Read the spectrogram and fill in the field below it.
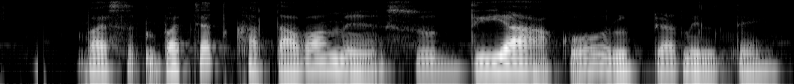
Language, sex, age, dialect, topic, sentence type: Magahi, female, 51-55, Southern, banking, question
